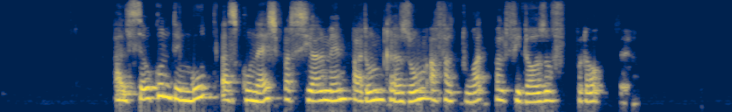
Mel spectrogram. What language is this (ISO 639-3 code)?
cat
